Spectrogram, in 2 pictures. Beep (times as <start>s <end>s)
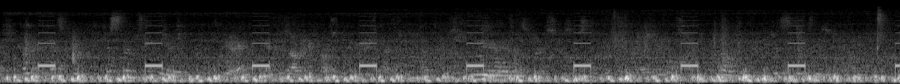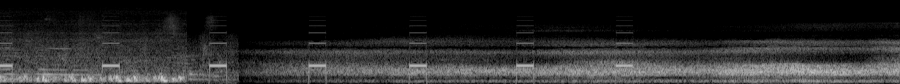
0.0s 11.4s, 15.2s 15.4s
